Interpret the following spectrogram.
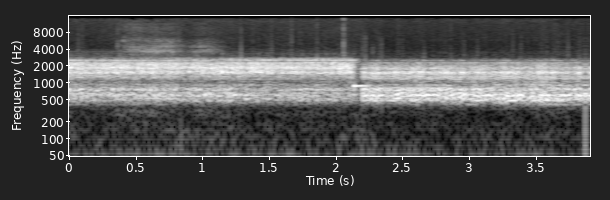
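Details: Jaycar MP3800 0–24 V switch-mode variable power supply running near an HF radio (857): a steady, loud hiss swamps the receiver with no signals breaking through, leaving 20 meters unusable; switch-mode supply interference.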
